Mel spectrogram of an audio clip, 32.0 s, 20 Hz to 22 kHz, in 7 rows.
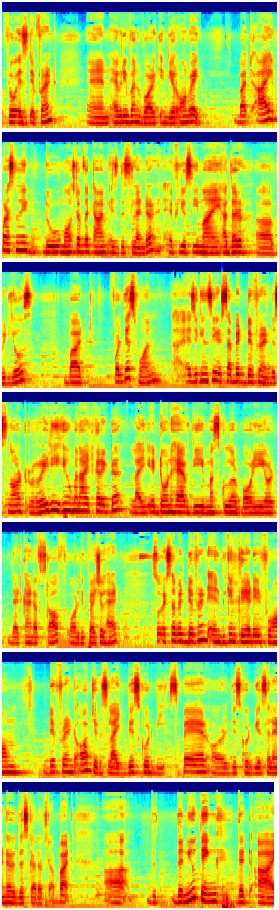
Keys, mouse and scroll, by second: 5.6 shift+Num_Lock, 5.9 shift+a, 10.3 shift+a, 12.2 middle click, 13.3 middle click, 13.7 1, 14.2-14.6 scroll up 1.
